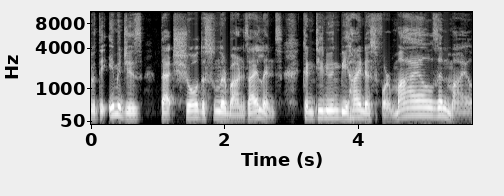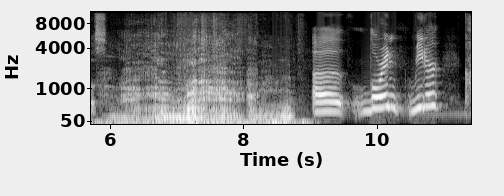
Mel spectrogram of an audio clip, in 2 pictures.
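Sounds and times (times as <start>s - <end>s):
speech: 0.0s - 11.4s
tiger roaring: 5.7s - 9.0s.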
